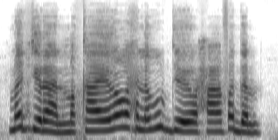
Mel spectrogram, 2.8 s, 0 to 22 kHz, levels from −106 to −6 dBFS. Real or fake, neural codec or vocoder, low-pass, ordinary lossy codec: fake; codec, 44.1 kHz, 1.7 kbps, Pupu-Codec; none; none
